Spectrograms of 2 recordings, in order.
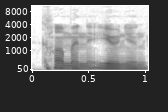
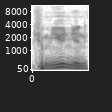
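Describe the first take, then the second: First: The stress falls on an unusual syllable. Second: The stress falls on the usual syllable.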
